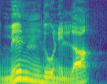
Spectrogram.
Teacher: نون ساکن بر دال اخفای حقیقی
